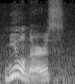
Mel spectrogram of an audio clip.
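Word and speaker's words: Mjölnir: So his lovely wife, Elsa, was doing an interview with Men's Health magazine, and she said that he has collected Mjolnirs.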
